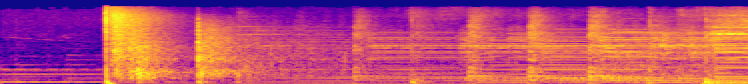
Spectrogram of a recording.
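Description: A shotgun goes off while hunting in the woods, one sharp, loud blast followed by quick reports or echoes. Background music plays under it.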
